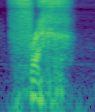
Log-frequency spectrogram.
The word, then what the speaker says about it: Frech: Frech is how you pronounce that.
